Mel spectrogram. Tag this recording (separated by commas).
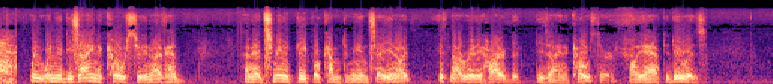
Speech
